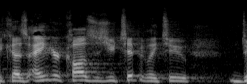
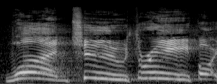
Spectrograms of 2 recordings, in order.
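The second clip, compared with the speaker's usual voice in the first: hammed-up yelled count, much higher and louder; mock shouted counting; 7 semitones higher, 7 dB louder, much slower than usual. Pastor mocks a spouse counting loudly at a partner. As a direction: bark the numbers at your spouse as a joke. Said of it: "No, don't do that".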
